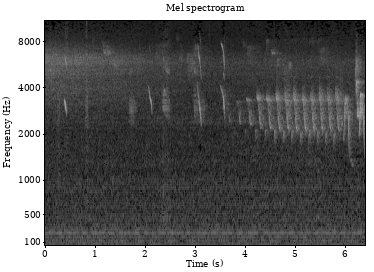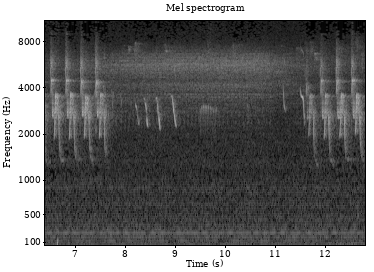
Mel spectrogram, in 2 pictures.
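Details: Two-week-old hatchery chicks, many together in a coop during their first minutes outdoors, give high descending peeps, at first in a steady rapid series, then in bursts of loud overlapping cheeps with short quieter pauses.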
